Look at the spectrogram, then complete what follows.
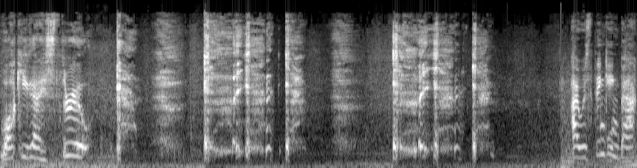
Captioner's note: coughing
